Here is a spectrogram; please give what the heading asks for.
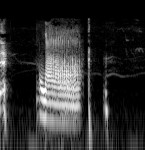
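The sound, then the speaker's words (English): A single loud, buzzy fart lasting about half a second. It holds a steady, vibrating low tone, and a couple of short, faint sounds follow it. “The sound of that fart.”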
